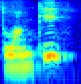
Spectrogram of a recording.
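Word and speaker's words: Blanqi: So this, I think it's pronounced Blunky, B-L-A-N-Q-I.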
